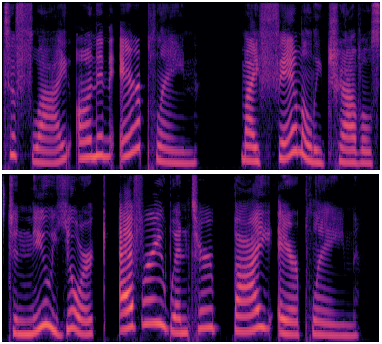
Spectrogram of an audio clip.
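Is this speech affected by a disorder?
No.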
